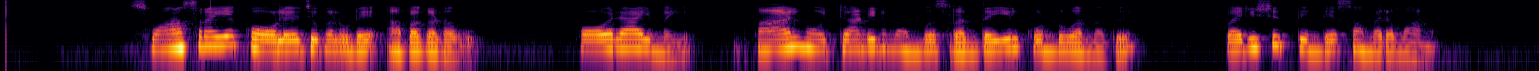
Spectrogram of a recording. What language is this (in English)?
Malayalam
